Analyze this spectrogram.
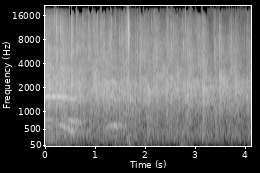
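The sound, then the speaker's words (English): An audience at a church service claps hands together in sustained praise to God, a dense, continuous wash of applause at steady volume for several seconds. “Give God a hand clap of praise today in the house.”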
